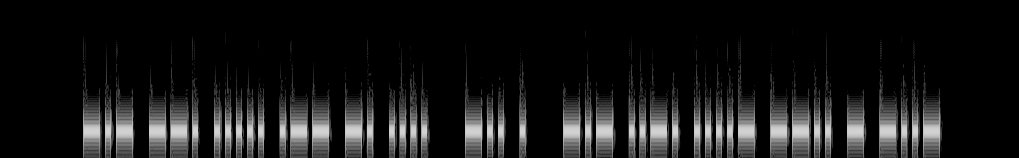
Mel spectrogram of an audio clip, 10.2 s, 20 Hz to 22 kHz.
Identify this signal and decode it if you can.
Morse code, heard as a keyed tone, about 22 wpm, 700 Hz. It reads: KG5WNH DE KF4ZTX
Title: USA Callsign DE Callsign 22wpm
